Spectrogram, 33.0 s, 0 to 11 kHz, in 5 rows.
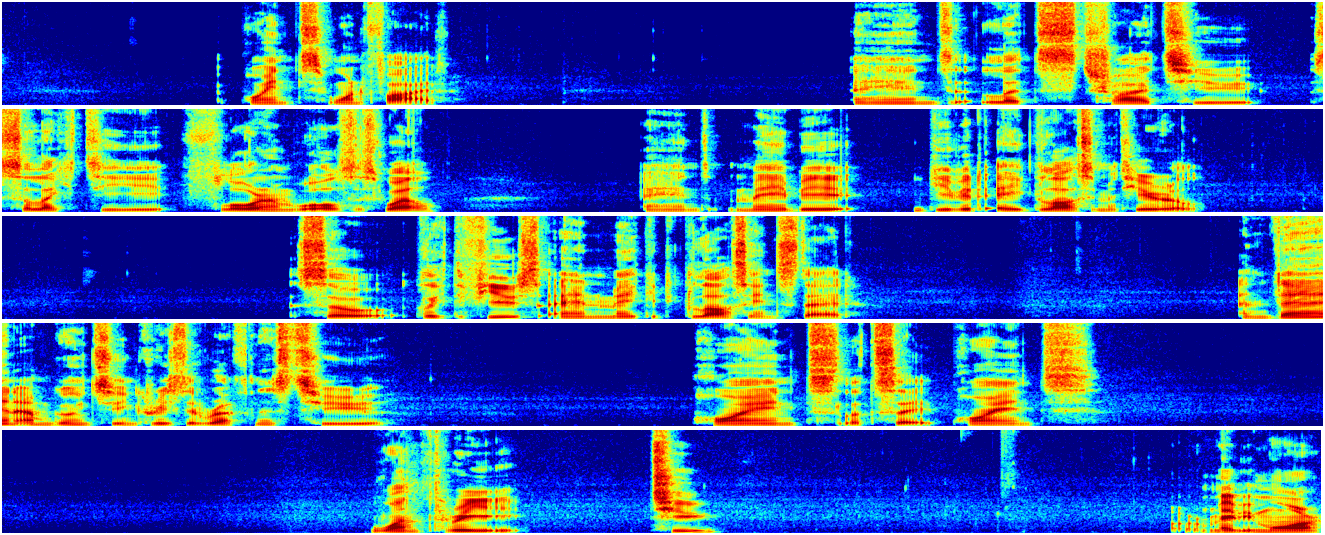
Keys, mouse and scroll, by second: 6.8-7.9 drag, 16.3 middle click, 19.4-20.4 middle drag, 31.1 middle click.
